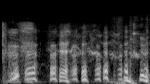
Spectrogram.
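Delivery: high bright laugh. Real, not acted. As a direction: burst into a laugh. Can't shut us up.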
